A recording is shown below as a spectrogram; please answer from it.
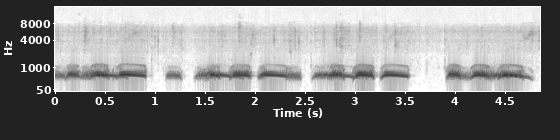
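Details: Urging 'gù thúc' coos from a spotted dove in the 'thổ âm' tone style: dense, rolling, hollow phrases run almost continuously, with only brief gaps between groups.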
